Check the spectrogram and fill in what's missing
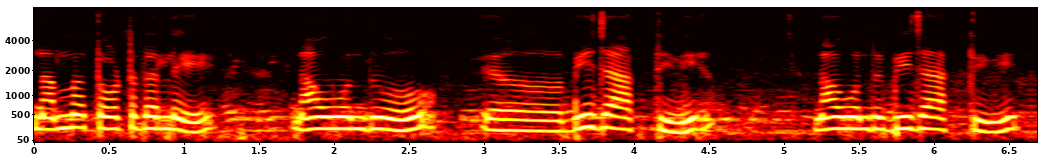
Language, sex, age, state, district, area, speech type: Kannada, female, 45-60, Karnataka, Mysore, urban, spontaneous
